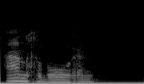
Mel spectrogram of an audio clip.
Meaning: 1. native, innate 2. congenital 3. acquired at birth
- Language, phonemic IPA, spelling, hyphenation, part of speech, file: Dutch, /ˈaːn.ɣəˌboː.rə(n)/, aangeboren, aan‧ge‧bo‧ren, adjective, Nl-aangeboren.ogg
